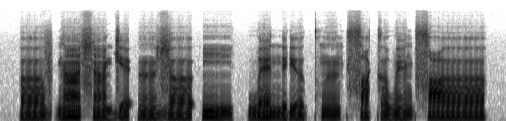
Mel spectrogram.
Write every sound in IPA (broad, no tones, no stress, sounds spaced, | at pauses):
ʌː v ɡ ã ɬ ã ɡʲ ɛ ʔ ə̃ː ɮ ʌː ʔ ĩ | w ɛ n ɪ ɾʲ əː kʷʰ ə̃ː k sˤ ɛ k ʌ w ɛ̃ ɡ sˤ ʌː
